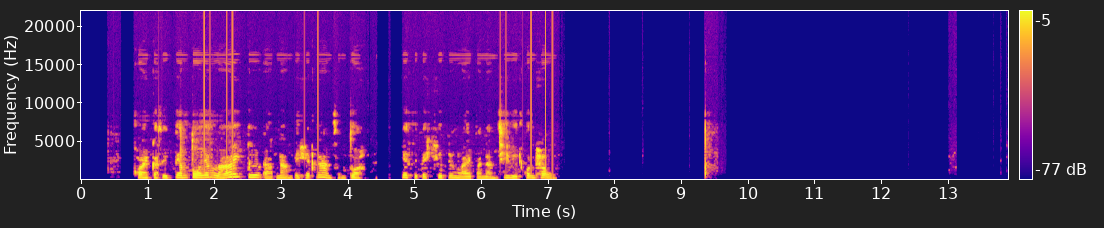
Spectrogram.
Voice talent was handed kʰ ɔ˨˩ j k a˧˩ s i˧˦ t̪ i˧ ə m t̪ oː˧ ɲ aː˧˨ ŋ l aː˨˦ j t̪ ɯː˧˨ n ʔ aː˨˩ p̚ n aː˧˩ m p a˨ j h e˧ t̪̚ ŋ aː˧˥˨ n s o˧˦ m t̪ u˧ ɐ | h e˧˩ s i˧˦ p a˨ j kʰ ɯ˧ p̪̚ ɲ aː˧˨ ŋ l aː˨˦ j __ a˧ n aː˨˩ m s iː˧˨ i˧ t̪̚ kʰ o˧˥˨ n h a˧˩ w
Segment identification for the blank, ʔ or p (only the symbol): p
